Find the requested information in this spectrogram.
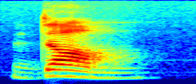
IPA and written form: dʌm (Dumb)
